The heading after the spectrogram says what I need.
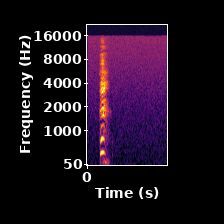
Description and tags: moneda moneda1 moneda3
